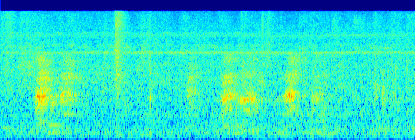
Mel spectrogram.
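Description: A dog barking: a few short barks, one just after the start and a cluster around two to three seconds in.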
